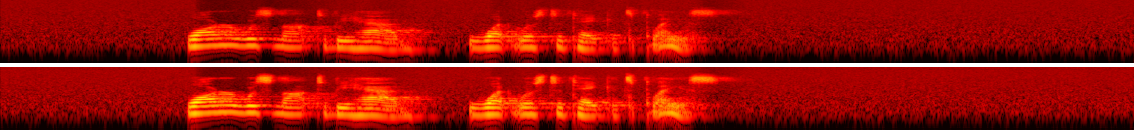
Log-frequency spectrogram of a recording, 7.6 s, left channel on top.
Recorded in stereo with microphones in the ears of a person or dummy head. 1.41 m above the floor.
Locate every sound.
1.2 s a woman speaking: 15° right (ahead or behind), 1.5 m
